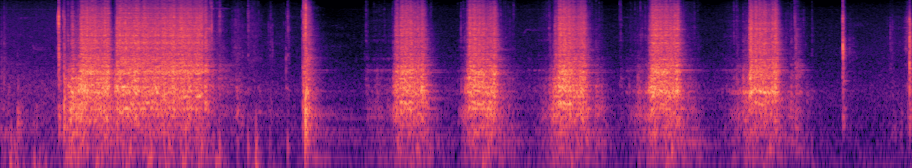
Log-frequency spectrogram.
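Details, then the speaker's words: Hechinger by MTD lawn tractor with new belts, starting under load: starter churns in about seven short heavy bursts with pauses and the engine never catches; labored cranking, owner suspects too much friction and a clutch needing adjustment. "much friction definitely needs adjustment"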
